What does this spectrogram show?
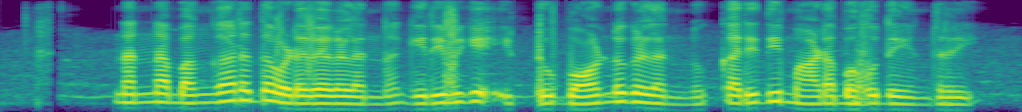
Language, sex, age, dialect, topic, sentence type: Kannada, female, 18-24, Central, banking, question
